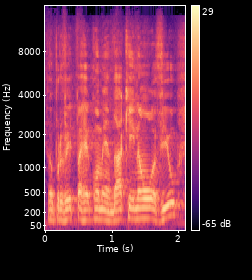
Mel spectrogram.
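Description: A man's voice: medium pitch, steady tone, fast, dark tone. A man hosting a podcast interview, speaking in a formal, courteous way with playful asides. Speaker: podcast host.

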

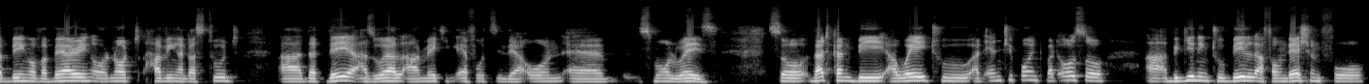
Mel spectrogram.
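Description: A man from Kenya speaking reflectively, with many fillers and restarts. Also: a little high. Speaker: guest speaker. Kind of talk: reflective talk.

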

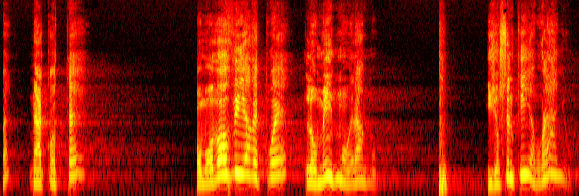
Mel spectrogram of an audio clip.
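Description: A middle-aged man preaching a testimony sermon, telling his story in a lively way and acting out the dialogue. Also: extremely high pitch, unhurried, pauses often. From Colombia. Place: church. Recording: reverberant church hall.

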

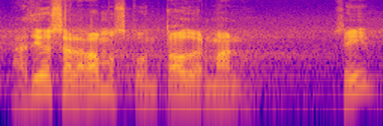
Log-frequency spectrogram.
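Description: A man's voice: fairly high pitch, animated, fairly quick, fairly bright tone, in a large hall. A man preaching a sermon with energy, calling out to the congregation and drawing it in. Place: church.

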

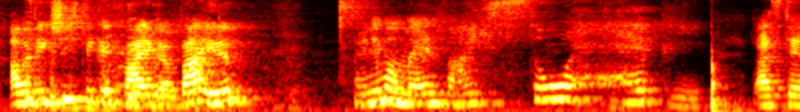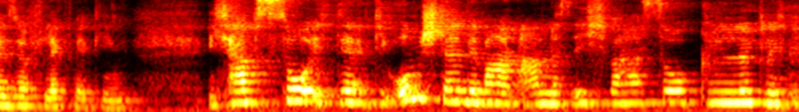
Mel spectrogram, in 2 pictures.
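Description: A young woman preacher telling a personal story in a sermon, lively, acting out what she said and often laughing. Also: a little high, normal speed, a little hiss or hum. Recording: echoey church hall.

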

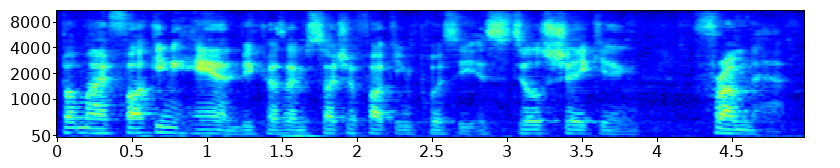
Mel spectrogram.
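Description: A man's voice: on the low side, fairly even intonation, normal speed, a bit bright, slight background noise. A young man co-hosting a podcast, rambling with crude, self-deprecating jokes and lots of fillers. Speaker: podcast co-host. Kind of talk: casual podcast banter.

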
